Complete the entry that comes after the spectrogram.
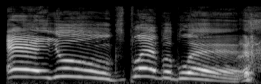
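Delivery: high, loud, slow cartoon vampire; hammy vampire. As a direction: ham up a Dracula taunt.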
